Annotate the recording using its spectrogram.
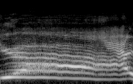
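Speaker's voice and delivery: loud, high-pitched yell.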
